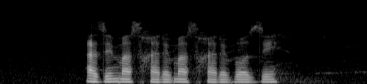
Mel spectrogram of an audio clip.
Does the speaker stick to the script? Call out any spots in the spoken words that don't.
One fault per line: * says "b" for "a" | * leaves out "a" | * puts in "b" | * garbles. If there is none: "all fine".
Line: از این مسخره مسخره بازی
all fine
